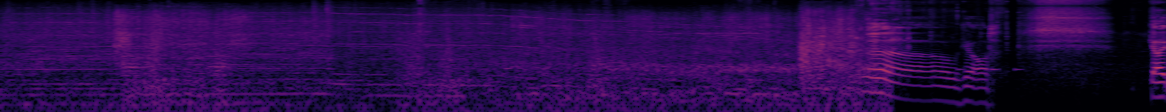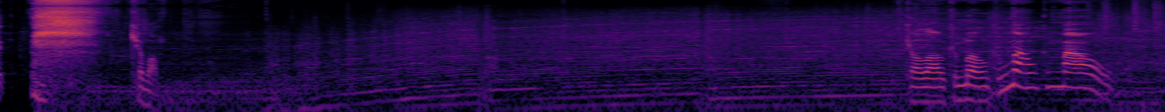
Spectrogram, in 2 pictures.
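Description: A racing car engine roars, rising and falling in pitch as it shifts gears.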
